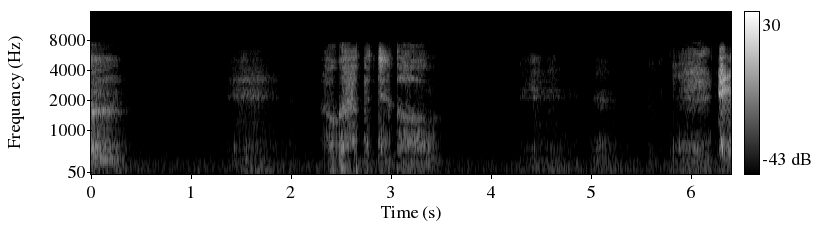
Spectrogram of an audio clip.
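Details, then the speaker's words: Acted hiding scenario with whispering: breathy, hushed bursts and suppressed, stifled sneezes in a quiet room, with a sharper sneeze near the end. "Can't stop. Need to stop sneezing. Oh God, it tickles. It's so hard. Not to sneeze."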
